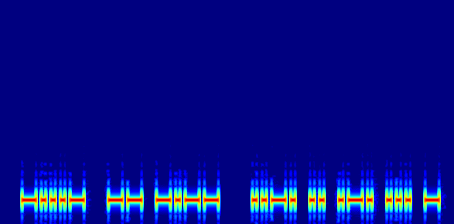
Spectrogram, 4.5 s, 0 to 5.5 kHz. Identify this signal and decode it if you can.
Morse code, heard as a keyed tone, about 25 wpm, 600 Hz. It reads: <BT> MY FIRST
